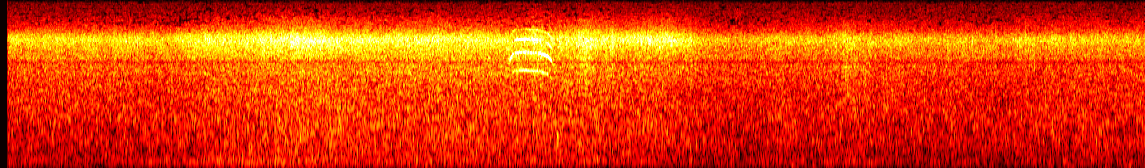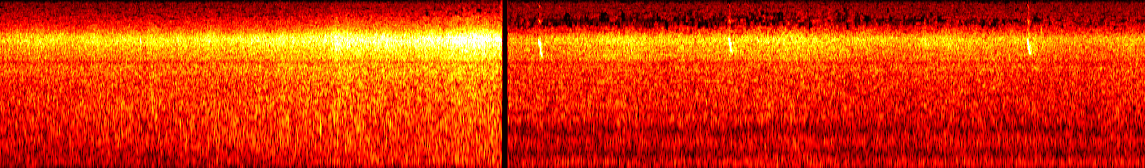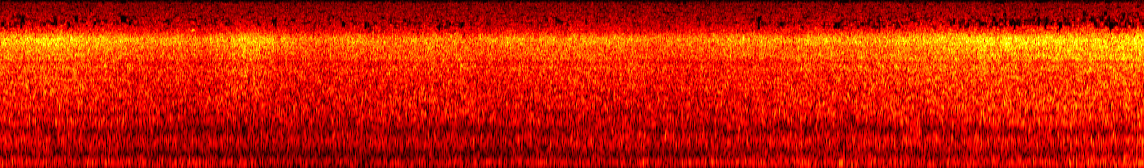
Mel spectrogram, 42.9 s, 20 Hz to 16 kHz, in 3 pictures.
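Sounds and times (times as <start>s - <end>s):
bird call: 6.2s - 7.1s, 23.3s - 23.6s, 27.1s - 27.4s
high bird chirps: 6.3s - 7.0s, 27.1s - 27.3s.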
